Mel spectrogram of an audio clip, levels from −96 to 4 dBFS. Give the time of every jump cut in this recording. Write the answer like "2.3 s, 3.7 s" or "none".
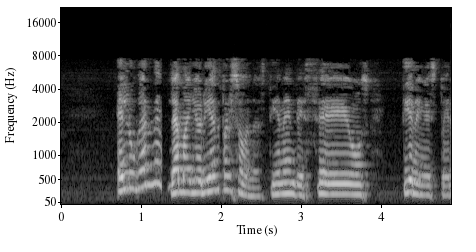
1.3 s, 2.0 s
